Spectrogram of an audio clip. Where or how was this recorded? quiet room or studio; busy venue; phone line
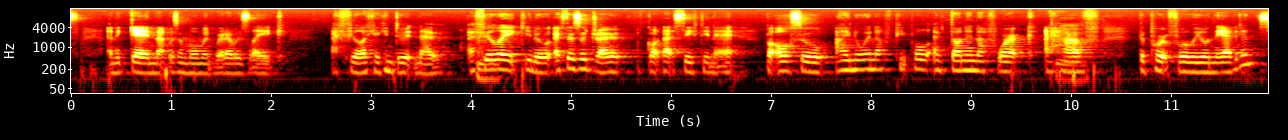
busy venue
